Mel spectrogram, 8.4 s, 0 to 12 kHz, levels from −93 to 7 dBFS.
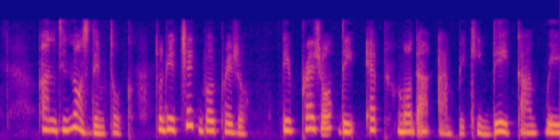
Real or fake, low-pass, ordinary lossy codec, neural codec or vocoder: fake; 7.2 kHz; none; codec, 16 kHz, 1.1 kbps, Voila-Tokenizer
